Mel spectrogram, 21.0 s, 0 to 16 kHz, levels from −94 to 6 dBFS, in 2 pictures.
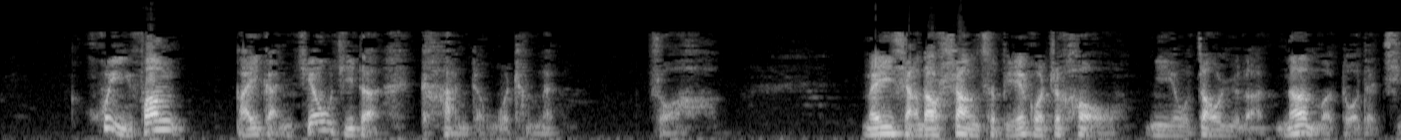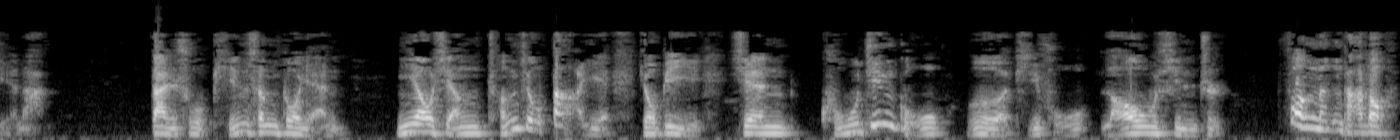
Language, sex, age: Chinese, male, 60-79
